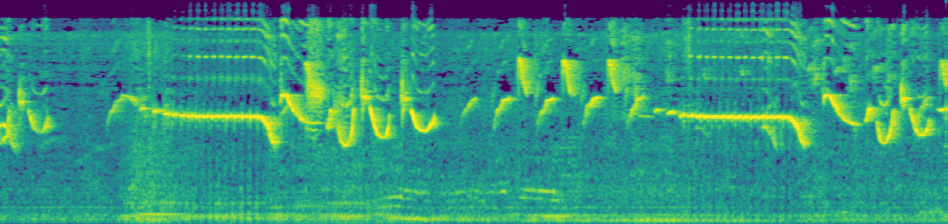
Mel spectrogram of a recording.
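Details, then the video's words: Huyt co bird song used as a lure to excite other birds: sustained level whistles run into rapid rising-and-falling curled notes, loud and dense across most of the recording. "tiếng chim huyt co siêu sang chảnh//giọng nói để tăng ham muốn chim huyt co"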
